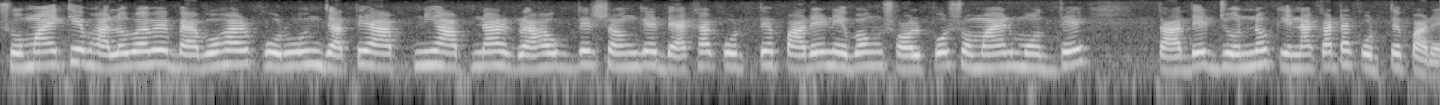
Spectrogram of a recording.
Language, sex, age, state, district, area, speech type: Bengali, female, 30-45, West Bengal, Kolkata, urban, read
